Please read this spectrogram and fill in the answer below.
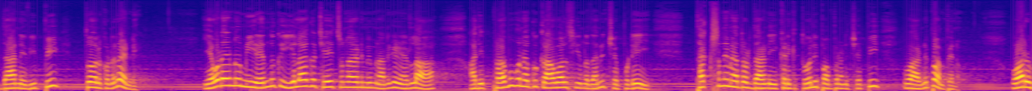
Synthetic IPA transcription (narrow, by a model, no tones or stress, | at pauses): d̪aːnːiʋipːit̪oːlkonɐɾɐɳɖi | ɛʋɐɽɐjnuːmiːɾe̞nd̪ukuiːlaːɡɐt͡ʃeːjɐt͡ʃunːaːɾɐnimemːunɐnuɡɐɛɽlaː | ɐd̪ipɾɐbʱuʋunɐkːukaːʋaːlɐsiunːɐd̪aːnːit͡ʃe̞pːuɽi | t̪ɐkʂɐnɐmɛːt̪̬ɐɽid̪aːnːiːkːɐɽik̬it̪o̞ːlipɐmpunɐnit͡ʃe̞pːi | ʋaːɾinipɐmpinu | ʋaːɾu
